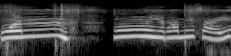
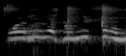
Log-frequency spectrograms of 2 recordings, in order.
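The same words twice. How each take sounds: First: Sharp, loud rebuke with a falling end; loud, higher scold, falling hard at the end. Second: Much softer rebuke, kept down; soft, hushed telling-off, words falling away; hushed scolding. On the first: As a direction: snap a warning at him. Scolding someone in the forest. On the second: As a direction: scold under your breath so nothing hears. Same rebuke, now trying to stay quiet. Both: Real, not acted.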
